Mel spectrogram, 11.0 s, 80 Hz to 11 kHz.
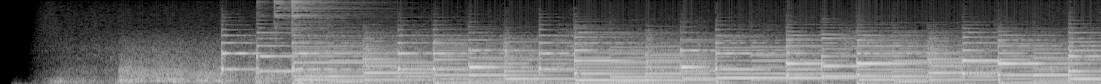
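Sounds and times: rain: 0.4s - 2.7s
rumbling thunder: 0.4s - 4.8s.

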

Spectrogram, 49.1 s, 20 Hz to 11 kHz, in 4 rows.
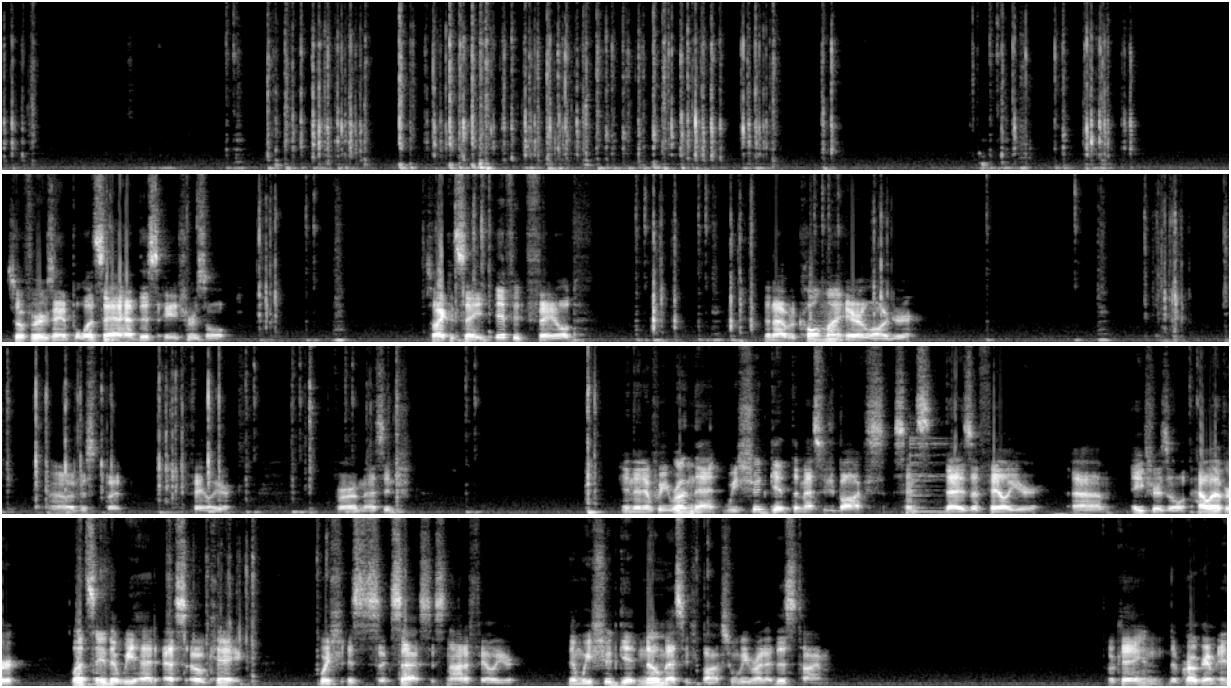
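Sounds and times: keyboard typing: 0.0s - 0.4s, 1.6s - 8.4s, 9.7s - 11.4s, 14.8s - 15.8s, 16.5s - 17.3s, 18.6s - 21.2s, 23.0s - 29.4s, 30.4s - 30.6s, 38.4s - 39.4s.

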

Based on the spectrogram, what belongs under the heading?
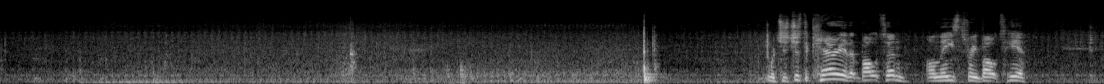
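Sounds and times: electric pump running: 0.0s - 11.0s.

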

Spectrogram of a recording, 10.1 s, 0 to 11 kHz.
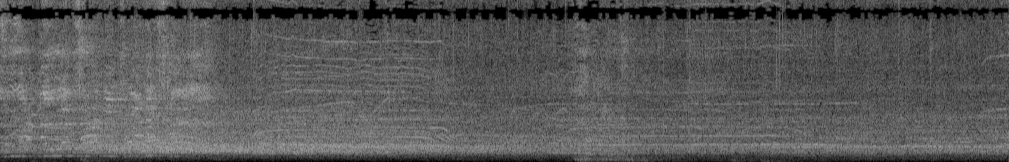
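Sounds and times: crowd cheering and applauding: 0.0s - 10.0s.

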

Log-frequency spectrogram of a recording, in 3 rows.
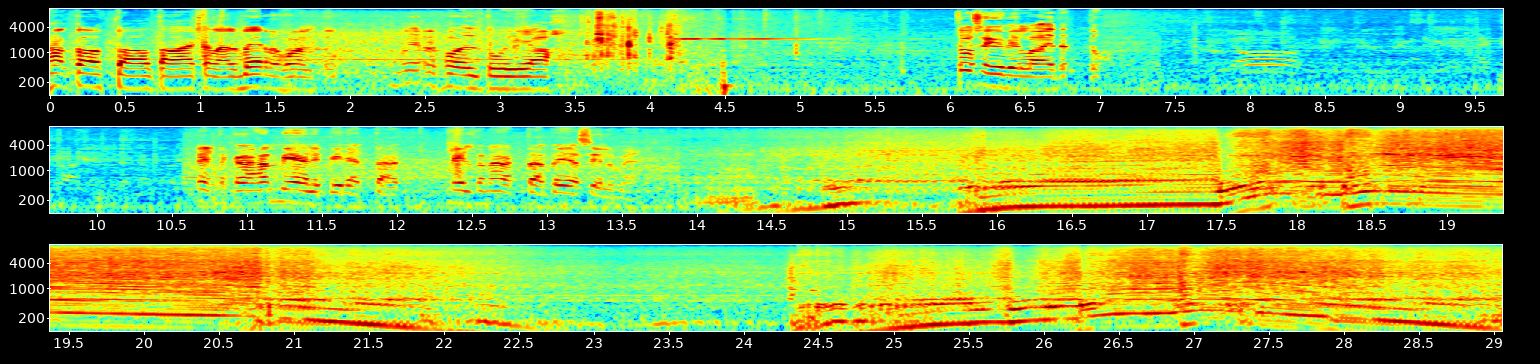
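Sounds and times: car engine revving: 0.0s - 29.0s.

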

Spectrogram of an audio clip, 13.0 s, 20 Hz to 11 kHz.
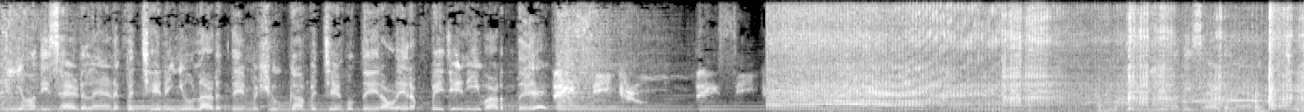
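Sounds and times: song playing: 0.0s - 13.0s
voices: 5.4s - 10.0s, 11.2s - 13.0s
motorcycle and car engines: 7.6s - 13.0s.

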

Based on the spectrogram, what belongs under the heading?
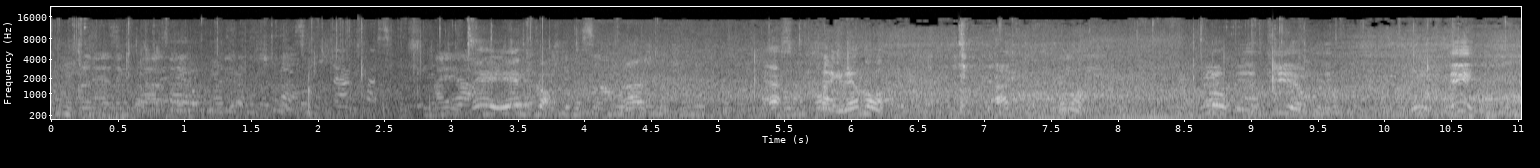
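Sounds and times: people talking: 0.0s - 7.9s, 8.5s - 10.9s.

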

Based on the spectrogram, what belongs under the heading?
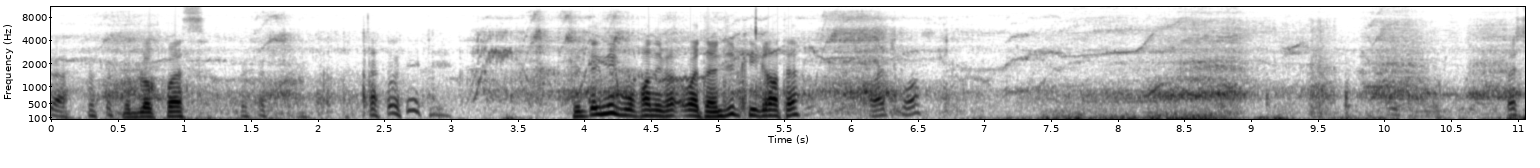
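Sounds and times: electric motor whine rising: 0.0s - 11.0s
wind rumble on microphone: 6.8s - 11.0s.

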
